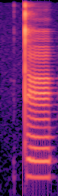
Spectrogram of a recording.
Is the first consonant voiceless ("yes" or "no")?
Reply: yes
